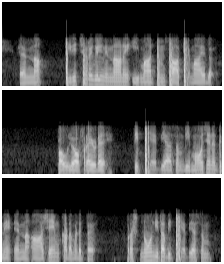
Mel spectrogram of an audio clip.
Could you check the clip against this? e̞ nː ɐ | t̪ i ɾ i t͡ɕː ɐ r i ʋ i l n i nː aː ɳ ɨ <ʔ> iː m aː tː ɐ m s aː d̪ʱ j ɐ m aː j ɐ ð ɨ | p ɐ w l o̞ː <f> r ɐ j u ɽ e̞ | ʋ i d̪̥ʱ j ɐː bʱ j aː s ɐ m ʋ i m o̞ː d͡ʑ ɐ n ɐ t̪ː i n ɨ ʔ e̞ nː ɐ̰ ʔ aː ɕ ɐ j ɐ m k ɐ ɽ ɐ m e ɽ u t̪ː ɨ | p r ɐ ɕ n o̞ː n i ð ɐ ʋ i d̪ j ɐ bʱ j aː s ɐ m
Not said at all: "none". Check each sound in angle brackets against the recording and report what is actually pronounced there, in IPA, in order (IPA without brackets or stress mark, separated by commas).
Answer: ʔ, f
